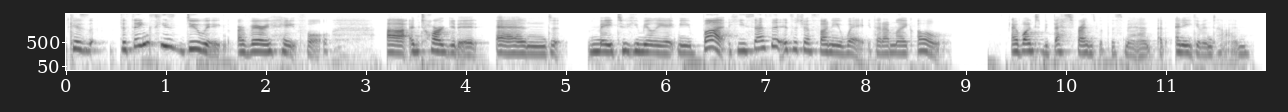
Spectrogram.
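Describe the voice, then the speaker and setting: A woman's voice: mid-range voice, animated, normal speed. A woman co-host chatting casually and informally, often acting out imagined reactions. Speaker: podcast co-host. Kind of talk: casual chat.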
